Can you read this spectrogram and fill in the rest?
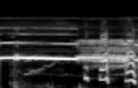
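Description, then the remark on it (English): A voice imitates a high-pitched, elk-like whistle: a steady piercing tone for about a second, then several quick squealing swoops that rise and fall in pitch, loud and clear with no talking. “And when I say it's clear as a whistle, there's a very high-pitched whistling sound that... It's very clear. Would very you say clear. It sounds a bit like... Sounds like an elk.”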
